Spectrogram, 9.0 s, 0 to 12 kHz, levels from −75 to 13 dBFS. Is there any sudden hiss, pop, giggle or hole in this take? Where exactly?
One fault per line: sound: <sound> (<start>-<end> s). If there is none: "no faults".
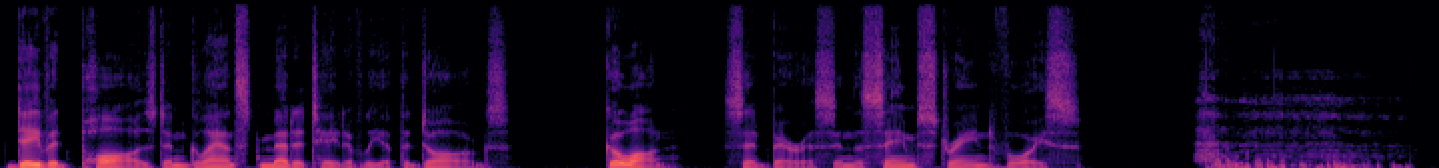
sound: sigh (7.4-8.9 s)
